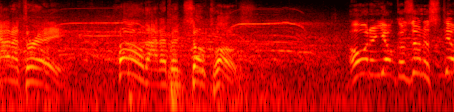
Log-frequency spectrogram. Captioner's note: attendees cheering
